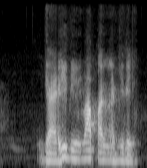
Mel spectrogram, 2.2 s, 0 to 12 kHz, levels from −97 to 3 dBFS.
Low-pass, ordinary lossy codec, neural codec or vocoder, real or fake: 10.8 kHz; MP3, 64 kbps; codec, 24 kHz, 1.5 kbps, HILCodec; fake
